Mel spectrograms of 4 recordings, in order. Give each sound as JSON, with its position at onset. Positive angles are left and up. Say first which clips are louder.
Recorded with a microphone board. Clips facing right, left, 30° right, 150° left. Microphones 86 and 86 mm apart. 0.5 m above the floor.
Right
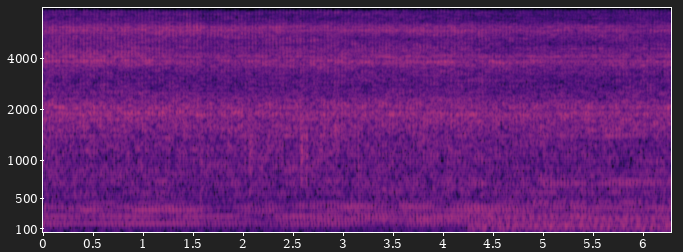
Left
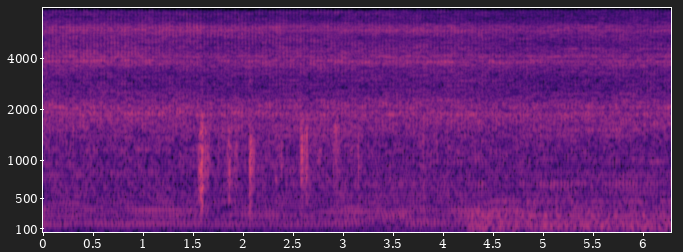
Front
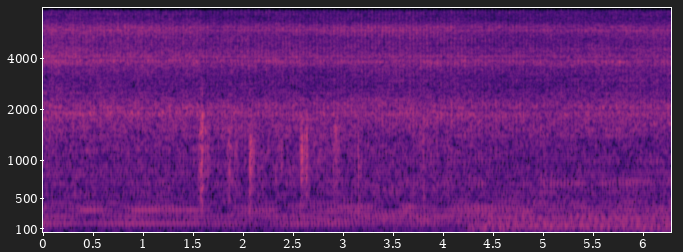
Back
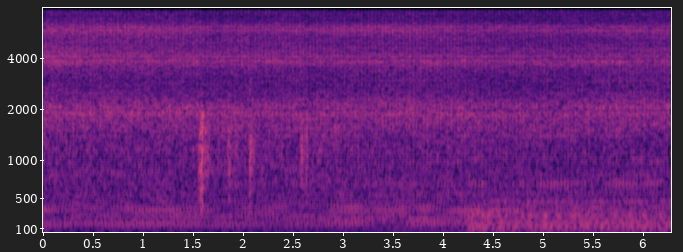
{"t": 1.6, "sound": "running footsteps", "louder": "left 6 dB, back 3 dB", "azimuth_deg": 80, "distance_m": 1.2}
{"t": 4.2, "sound": "a microwave", "louder": "left 1 dB, back 1 dB", "azimuth_deg": 145, "distance_m": 4.0}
